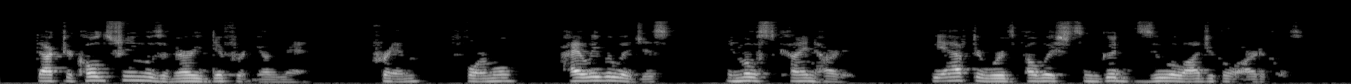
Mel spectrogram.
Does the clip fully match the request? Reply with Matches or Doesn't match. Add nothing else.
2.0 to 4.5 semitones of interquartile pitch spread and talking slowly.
Matches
